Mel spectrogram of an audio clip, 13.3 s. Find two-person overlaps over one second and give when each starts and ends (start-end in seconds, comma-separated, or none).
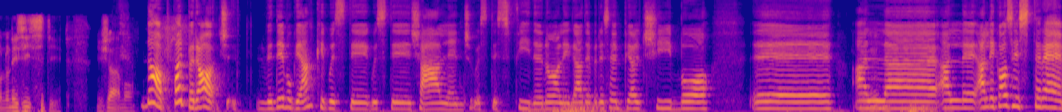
none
